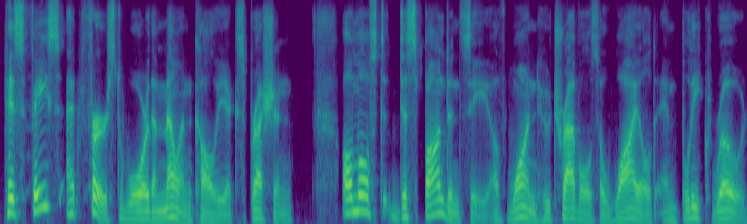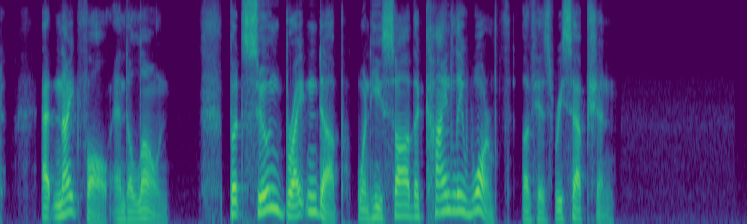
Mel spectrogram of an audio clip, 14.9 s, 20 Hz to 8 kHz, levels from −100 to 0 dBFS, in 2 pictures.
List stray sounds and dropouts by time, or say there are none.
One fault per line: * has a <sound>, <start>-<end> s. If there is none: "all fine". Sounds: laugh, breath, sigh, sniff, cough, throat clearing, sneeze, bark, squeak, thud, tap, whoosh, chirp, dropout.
all fine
